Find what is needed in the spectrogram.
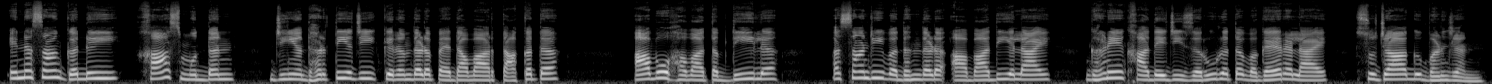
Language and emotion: Sindhi, neutral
